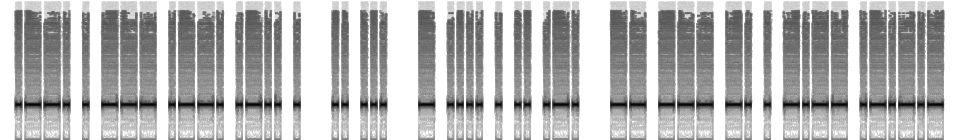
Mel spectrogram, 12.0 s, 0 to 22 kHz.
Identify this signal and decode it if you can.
Morse code, heard as a keyed tone, about 20 wpm, 1000 Hz. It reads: PEOPLE IS THEIR MONEY.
